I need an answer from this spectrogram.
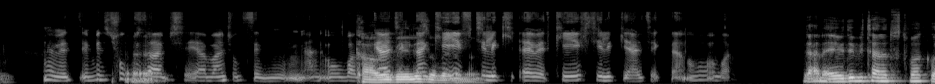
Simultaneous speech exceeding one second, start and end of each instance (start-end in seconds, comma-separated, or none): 3.5-4.8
